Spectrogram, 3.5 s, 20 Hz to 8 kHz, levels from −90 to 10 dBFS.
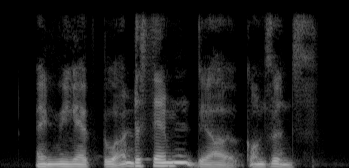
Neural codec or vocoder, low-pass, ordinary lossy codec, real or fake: codec, 16 kHz, 1 kbps, FreqCodec, larger model; 7.2 kHz; none; fake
